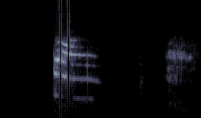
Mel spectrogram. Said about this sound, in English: I just heard a cat.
